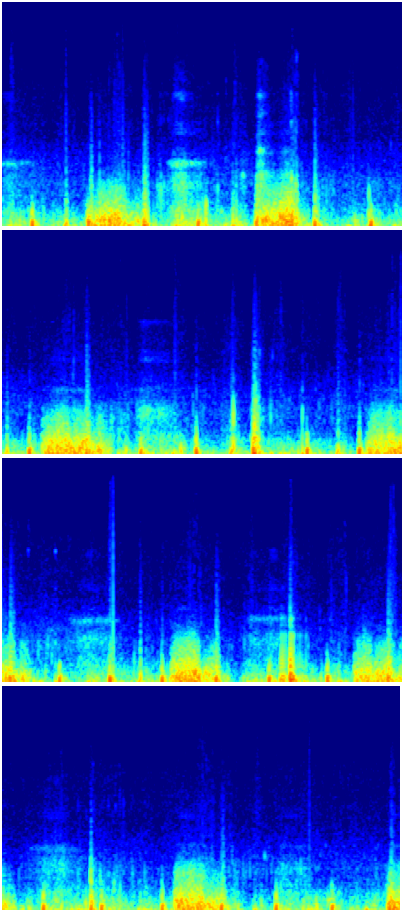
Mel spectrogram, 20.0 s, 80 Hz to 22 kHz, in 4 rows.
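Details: ASMR recording with breathing, mouth sounds and heartbeat: steady low thuds, about 86 a minute, with soft breaths over them; heartbeat heard close up.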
